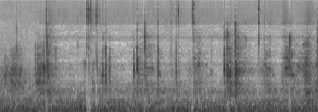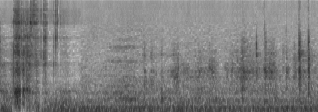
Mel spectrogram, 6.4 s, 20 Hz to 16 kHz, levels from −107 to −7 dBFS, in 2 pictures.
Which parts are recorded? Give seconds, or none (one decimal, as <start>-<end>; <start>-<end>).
0.0-0.4; 4.0-6.4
